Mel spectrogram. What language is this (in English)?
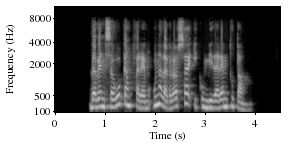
Catalan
